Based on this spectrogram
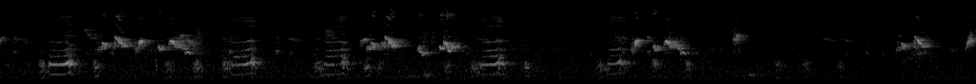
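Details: Fighting song of a decoy red-whiskered bulbul in a trap, Vietnam: busy, scratchy chirps and squeaky notes in irregular clusters, with some lower clucking sounds mixed in over constant outdoor hiss.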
